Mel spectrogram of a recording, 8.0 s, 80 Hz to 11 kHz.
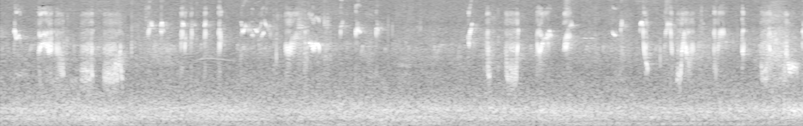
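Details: A white-throated dipper on the Lieser river in Wittlich, 2019, sings a rambling, scratchy run of quick high chirps and twitters over the steady rush of flowing water.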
